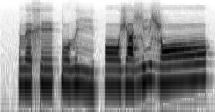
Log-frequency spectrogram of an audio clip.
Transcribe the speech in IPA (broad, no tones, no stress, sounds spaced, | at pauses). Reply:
ð ɛ x eː k͡p o ð i | ɔː ʒ a ɮ i ɮ ɔː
